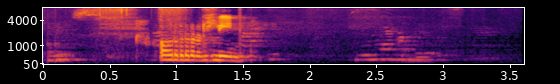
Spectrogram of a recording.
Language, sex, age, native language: Icelandic, male, 9, Icelandic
